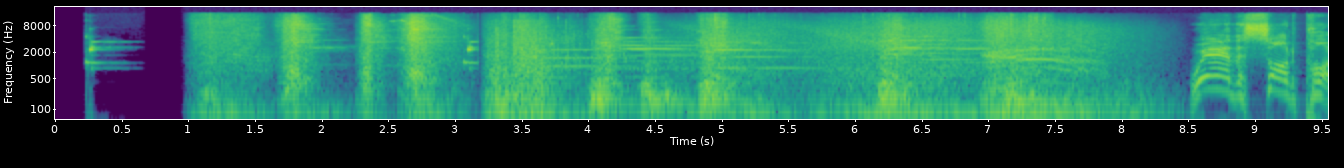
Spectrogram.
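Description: Metal armour clanks.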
